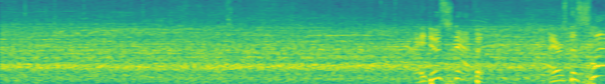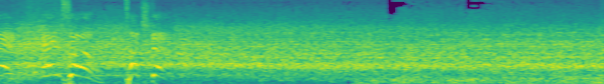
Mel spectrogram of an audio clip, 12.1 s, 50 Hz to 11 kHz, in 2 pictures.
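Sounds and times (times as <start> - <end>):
stadium crowd cheering: 0.0 - 12.0.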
